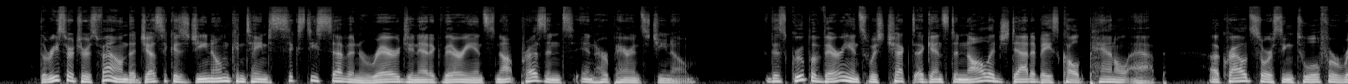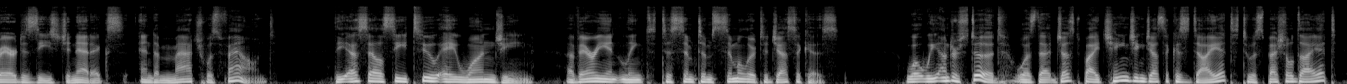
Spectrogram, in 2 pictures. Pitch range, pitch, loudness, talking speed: 105-135 Hz, 115 Hz, -19 LUFS, 145 wpm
